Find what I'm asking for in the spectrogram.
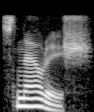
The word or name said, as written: snoutish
